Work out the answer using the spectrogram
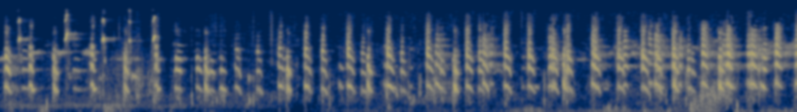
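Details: Eurasian coots calling to the flock: a dense stream of short, nasal, honking notes from several birds, coming in quick overlapping bursts that grow busier over the ten seconds.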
